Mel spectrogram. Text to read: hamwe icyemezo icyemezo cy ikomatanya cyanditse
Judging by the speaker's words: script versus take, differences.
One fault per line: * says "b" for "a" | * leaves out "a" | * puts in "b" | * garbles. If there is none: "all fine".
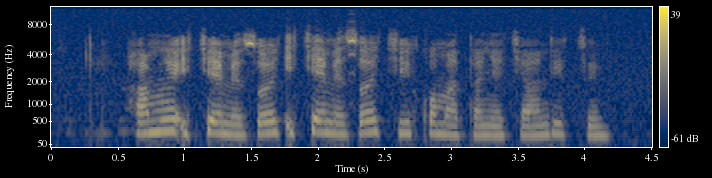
all fine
